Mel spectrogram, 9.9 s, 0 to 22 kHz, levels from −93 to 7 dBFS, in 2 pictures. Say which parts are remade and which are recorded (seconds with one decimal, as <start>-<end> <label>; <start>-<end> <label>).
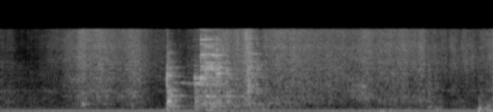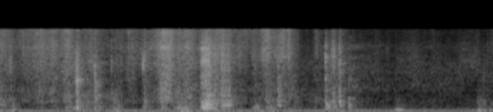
0.0-5.7 recorded; 5.7-6.5 remade; 6.5-7.2 recorded; 7.2-7.8 remade; 7.8-9.9 recorded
